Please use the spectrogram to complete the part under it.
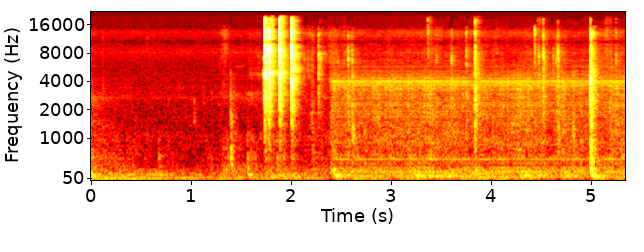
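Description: A sewing machine runs a top stitch along the top edge of a slip pocket, beginning with a few quick clicks and a short burst before settling into a steady, close mechanical whir with light ticking, no voices.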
